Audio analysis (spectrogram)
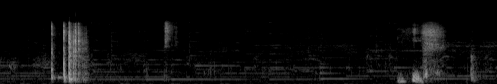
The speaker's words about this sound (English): I need everybody to roll me a D10 again.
